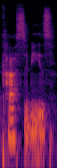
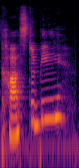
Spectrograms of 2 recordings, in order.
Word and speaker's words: Kostabi: So we're going to start at the beginning of Mark Kostabi's life. Now, it's pronounced Kostabi, but I've also heard people say like Kostabi, but it's spelled like K-O-S-T-A-B-I.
